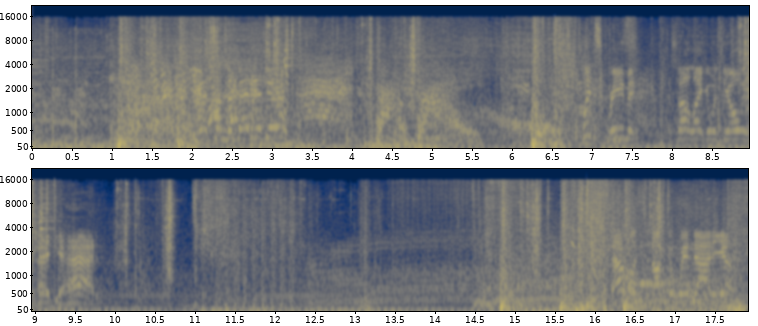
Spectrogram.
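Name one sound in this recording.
A gun fires in loud bursts of shots.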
